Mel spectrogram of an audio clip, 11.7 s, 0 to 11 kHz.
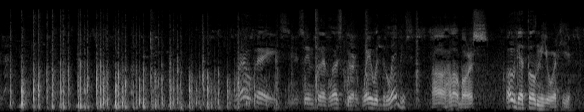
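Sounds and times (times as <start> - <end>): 
horse hooves clip-clopping: 0.0 - 8.5
speech: 5.2 - 11.6.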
